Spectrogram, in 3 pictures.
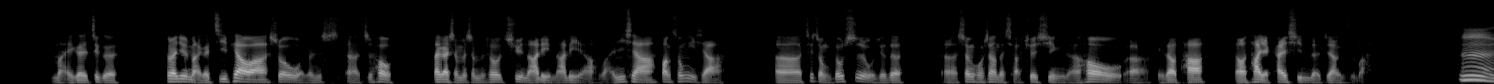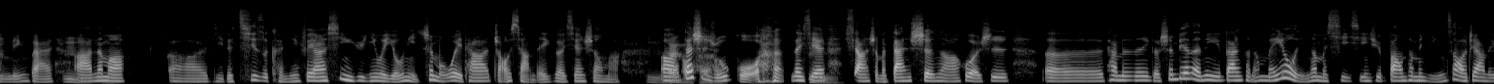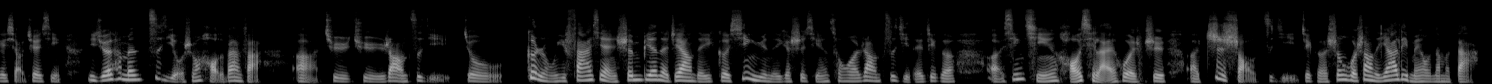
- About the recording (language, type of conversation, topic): Chinese, podcast, 能聊聊你日常里的小确幸吗？
- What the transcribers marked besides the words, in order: laugh; chuckle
